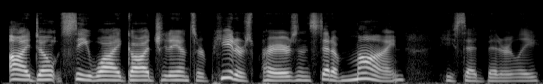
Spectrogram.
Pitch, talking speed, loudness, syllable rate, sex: 190 Hz, 165 wpm, -18 LUFS, 4.0 syllables/s, female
